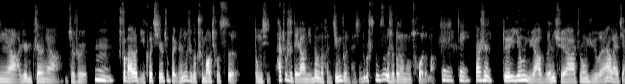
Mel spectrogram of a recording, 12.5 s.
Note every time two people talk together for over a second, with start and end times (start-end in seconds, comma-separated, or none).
none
